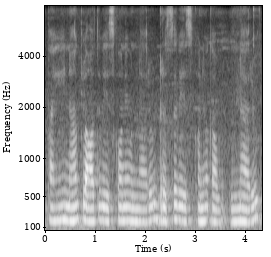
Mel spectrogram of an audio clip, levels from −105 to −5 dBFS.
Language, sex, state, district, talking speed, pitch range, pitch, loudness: Telugu, female, Andhra Pradesh, Sri Satya Sai, 110 wpm, 175-185 Hz, 180 Hz, -17 LUFS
